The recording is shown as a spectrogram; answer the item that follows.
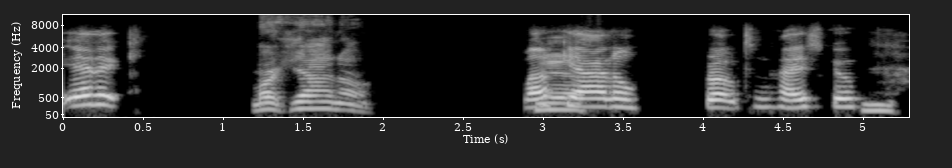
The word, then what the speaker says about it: Marciano: Boxer is Rocky Masona. Am I pronouncing that right, Eric? Marciano.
